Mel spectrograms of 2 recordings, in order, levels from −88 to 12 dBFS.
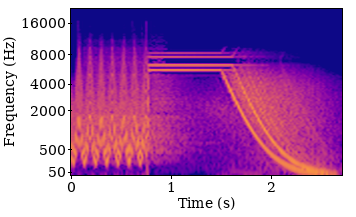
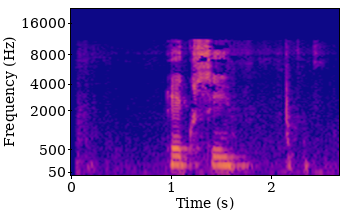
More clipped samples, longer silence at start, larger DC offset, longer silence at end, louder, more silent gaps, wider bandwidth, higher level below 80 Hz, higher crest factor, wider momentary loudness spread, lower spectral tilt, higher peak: neither; second, 0 s vs 0.95 s; neither; second, 0.05 s vs 0.3 s; first, -15 LUFS vs -27 LUFS; neither; about the same, 12 kHz vs 11.5 kHz; first, -30 dBFS vs -60 dBFS; second, 14 dB vs 20 dB; second, 8 LU vs 16 LU; second, -2 dB/octave vs -3.5 dB/octave; first, -4 dBFS vs -12 dBFS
